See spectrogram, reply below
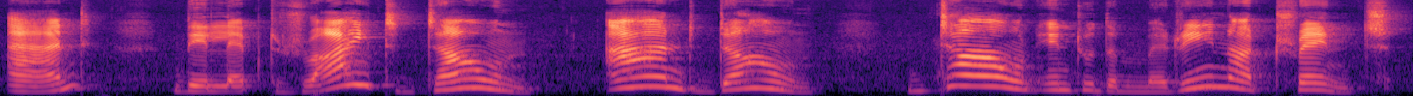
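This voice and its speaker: Female storybook reader for young children, high voice, slow and very lively. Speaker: children's read-aloud host. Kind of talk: expressive storybook narration for children.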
